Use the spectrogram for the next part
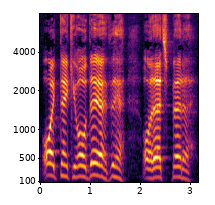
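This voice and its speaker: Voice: mid-range voice, a little slow, lightly acted. An actor playing a fussy, easily offended mouse in a storybook radio play, melodramatic and indignant. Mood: relieved. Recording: music behind the voice.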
